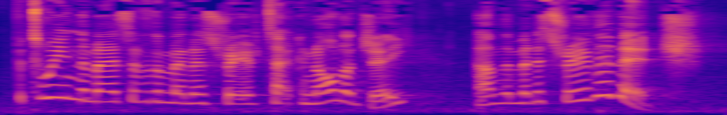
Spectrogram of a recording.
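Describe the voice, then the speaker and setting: A man's voice: very high-pitched, lively intonation, fast, pitched above the performer's own voice. A man voicing a small, stubborn young female pony in an earnest, emphatic storybook reading. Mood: probing.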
